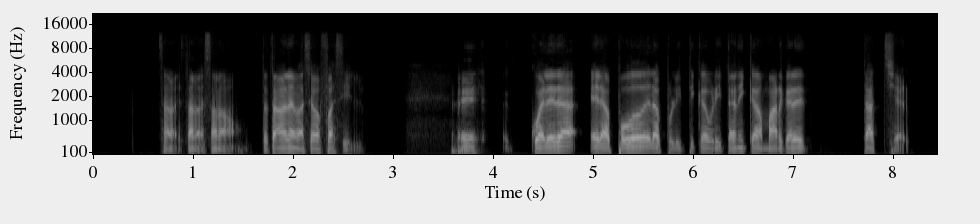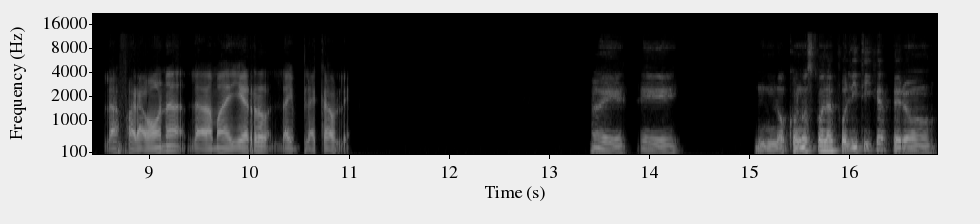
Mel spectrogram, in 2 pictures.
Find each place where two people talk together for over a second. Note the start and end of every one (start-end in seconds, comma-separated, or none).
none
